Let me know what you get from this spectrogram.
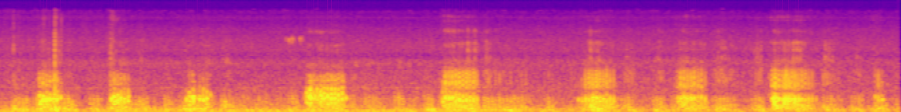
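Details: Highland Lynx cat purring while grooming, a soft continuous low purr with regular breathy swells near one per second, occasional faint ticks of movement between pulses.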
